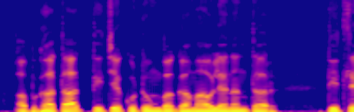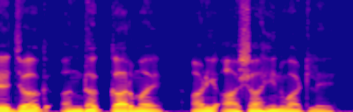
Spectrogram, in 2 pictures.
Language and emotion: Marathi, sad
